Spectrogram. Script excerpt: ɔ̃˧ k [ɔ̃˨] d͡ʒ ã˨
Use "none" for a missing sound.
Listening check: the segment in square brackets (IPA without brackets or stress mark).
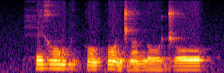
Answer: ɔ̃˦˨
